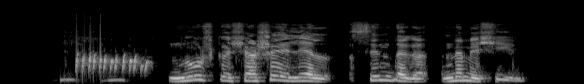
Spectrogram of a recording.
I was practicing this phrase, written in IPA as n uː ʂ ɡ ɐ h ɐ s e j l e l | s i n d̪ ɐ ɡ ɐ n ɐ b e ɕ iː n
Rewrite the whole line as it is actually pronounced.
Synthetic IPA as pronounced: n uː ʂ k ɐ ɕ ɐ ʂ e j l e l | s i n d̪ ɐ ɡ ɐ n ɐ m e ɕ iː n

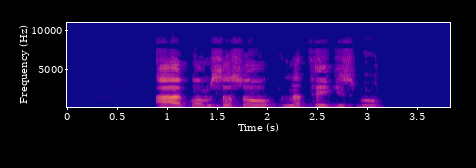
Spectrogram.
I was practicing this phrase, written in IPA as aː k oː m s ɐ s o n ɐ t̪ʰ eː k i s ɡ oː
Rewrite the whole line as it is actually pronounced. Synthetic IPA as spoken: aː k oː m s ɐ s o n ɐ t̪ʰ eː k i s b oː

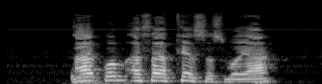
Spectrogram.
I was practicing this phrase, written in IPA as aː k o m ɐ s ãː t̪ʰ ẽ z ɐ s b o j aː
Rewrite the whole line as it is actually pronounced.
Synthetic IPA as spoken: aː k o m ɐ s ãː t̪ʰ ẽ s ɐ s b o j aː

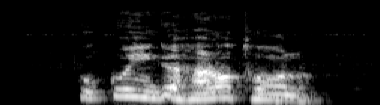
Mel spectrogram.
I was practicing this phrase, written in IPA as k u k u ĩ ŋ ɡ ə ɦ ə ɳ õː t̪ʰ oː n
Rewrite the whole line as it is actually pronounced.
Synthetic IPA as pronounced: k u k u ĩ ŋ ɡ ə ɦ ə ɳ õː t̪ʰ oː n

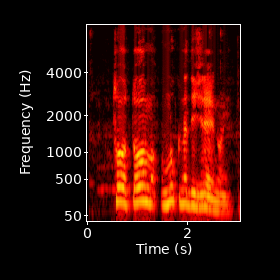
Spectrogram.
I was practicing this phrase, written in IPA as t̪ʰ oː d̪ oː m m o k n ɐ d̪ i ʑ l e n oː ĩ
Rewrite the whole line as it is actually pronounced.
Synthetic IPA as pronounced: t̪ʰ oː t̪ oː m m u k n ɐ d̪ i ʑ ɾ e n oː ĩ

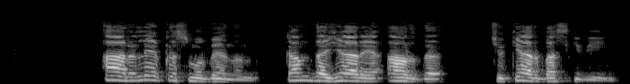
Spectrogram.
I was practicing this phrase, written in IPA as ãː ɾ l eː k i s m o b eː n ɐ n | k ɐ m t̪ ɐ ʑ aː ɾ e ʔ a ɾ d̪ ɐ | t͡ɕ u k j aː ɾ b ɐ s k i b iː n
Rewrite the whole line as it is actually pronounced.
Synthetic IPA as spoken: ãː ɾ l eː q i s m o b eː n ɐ n | k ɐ m d̪ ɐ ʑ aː ɾ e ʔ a ɾ d̪ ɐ | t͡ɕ u k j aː ɾ b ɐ s k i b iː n

